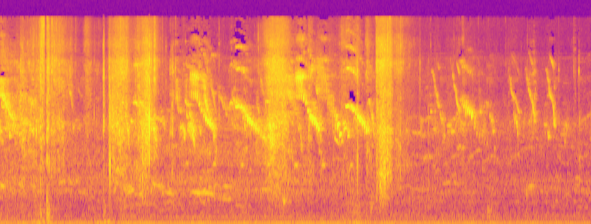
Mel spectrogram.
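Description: Small birds chirping, a busy run of short falling notes, with a few brief rustles of leaves close by in the first six seconds.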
